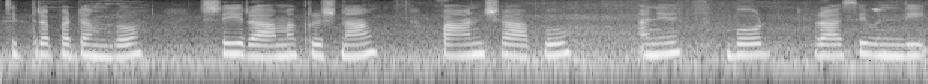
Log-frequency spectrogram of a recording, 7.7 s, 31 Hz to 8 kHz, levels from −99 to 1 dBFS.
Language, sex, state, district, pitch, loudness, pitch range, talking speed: Telugu, female, Andhra Pradesh, Sri Satya Sai, 215 Hz, -14 LUFS, 205-225 Hz, 70 wpm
